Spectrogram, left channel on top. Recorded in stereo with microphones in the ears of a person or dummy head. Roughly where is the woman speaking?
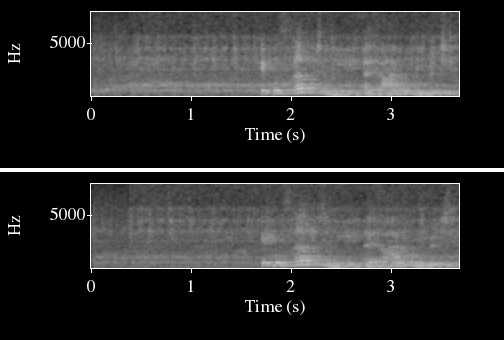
Left.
